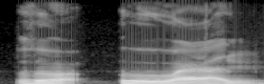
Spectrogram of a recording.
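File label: "xue2yuan4", Chinese, F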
